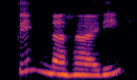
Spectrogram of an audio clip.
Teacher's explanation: because you are choosing to join fi with an nahari, you will drop Hamzatul Wasl and you will say fin nahari and you will not give any vowel to Hamzatul Wasl.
